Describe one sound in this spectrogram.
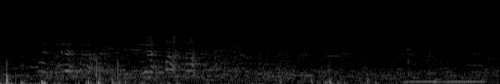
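A crowd of men and women chat nearby in an echoing hall.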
